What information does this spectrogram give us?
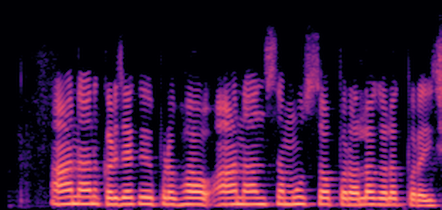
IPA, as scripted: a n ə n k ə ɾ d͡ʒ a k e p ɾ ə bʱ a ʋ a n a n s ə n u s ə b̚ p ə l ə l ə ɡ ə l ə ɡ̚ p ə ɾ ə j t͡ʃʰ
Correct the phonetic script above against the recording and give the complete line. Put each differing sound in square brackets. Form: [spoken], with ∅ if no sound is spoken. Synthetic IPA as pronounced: a n [a] n k ə ɾ d͡ʒ a k e p ɾ ə bʱ a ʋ a n a n s ə [m] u s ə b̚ p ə [ɾ] ə l ə ɡ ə l ə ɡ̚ p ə ɾ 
